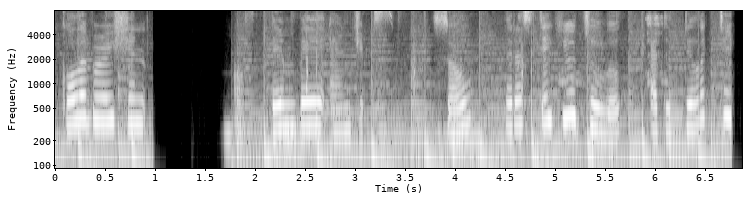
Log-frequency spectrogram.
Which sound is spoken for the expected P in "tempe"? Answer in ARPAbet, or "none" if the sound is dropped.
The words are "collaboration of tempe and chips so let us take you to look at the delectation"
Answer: B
